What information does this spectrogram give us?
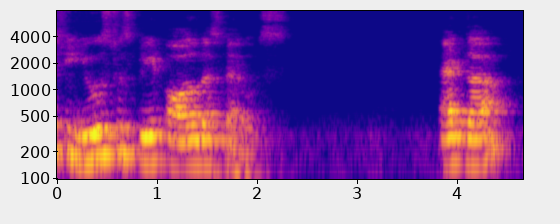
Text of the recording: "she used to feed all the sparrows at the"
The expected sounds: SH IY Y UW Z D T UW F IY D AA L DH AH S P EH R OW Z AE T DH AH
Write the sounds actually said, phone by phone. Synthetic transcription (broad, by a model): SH IY Y UW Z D T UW P IY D AA L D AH S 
